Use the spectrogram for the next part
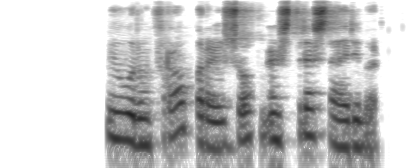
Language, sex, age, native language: Icelandic, female, 50-59, Icelandic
